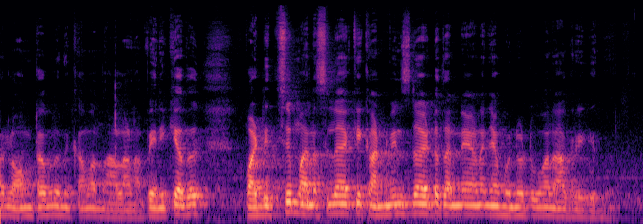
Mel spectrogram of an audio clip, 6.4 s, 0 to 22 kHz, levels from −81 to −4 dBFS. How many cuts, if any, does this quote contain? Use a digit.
0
